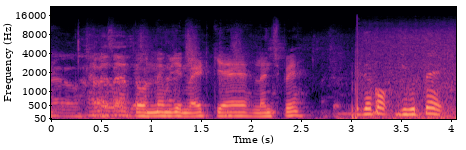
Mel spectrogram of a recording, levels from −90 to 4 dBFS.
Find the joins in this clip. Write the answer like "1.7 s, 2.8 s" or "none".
3.1 s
